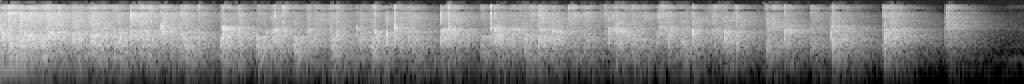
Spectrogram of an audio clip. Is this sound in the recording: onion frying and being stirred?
no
